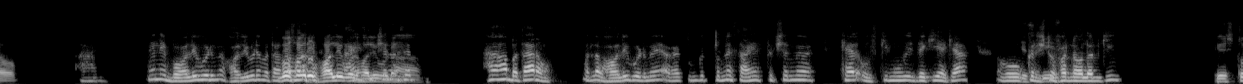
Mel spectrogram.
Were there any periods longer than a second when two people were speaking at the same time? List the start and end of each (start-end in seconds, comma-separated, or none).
2.8-4.1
